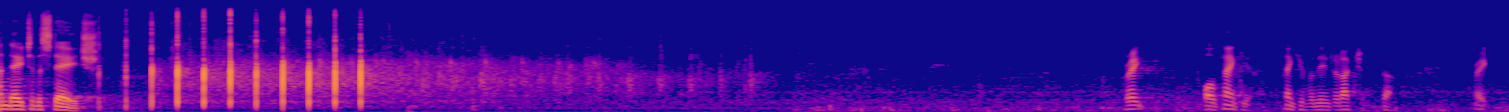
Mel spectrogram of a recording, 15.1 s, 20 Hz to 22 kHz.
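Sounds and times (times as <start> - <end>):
hand clapping near microphone: 1.0 - 8.2
audience applause: 1.3 - 7.7.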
